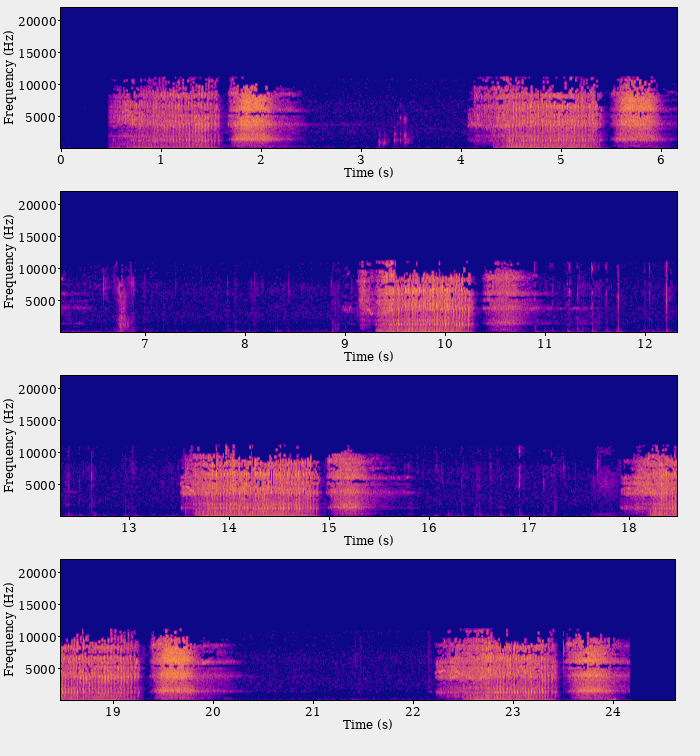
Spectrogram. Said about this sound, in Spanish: voy a poner el eh, eh, audio de Marta Ponce, que envió los ronquidos de su papá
